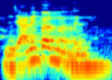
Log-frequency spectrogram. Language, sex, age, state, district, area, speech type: Odia, male, 18-30, Odisha, Kendrapara, urban, spontaneous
